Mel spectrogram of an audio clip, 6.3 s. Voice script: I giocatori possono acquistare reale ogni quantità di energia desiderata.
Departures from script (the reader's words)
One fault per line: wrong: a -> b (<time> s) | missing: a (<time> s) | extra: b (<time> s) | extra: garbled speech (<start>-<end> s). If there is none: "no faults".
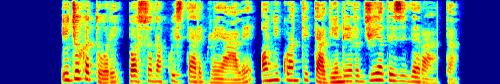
no faults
